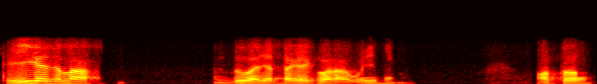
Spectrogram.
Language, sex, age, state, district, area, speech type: Bengali, male, 45-60, West Bengal, Purulia, urban, conversation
